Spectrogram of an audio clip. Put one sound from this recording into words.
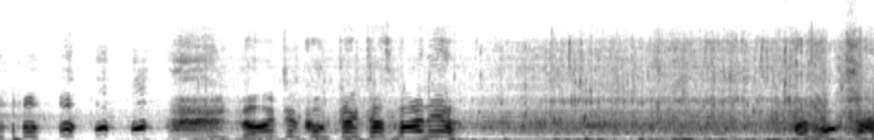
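Small waves lap against rocks close by.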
